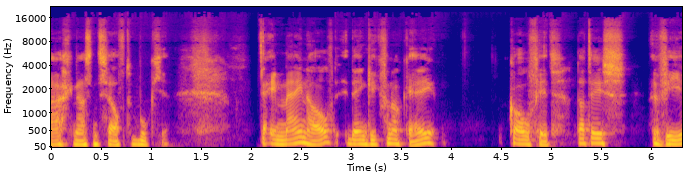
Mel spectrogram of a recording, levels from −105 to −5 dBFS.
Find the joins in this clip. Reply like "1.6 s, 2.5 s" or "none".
2.8 s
